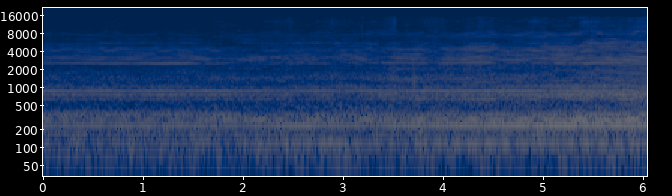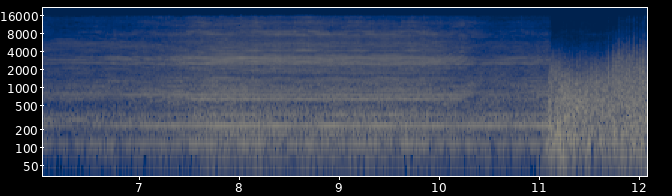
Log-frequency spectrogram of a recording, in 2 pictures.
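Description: Two 1994 Rheem 2.5-ton central air conditioner condensers running: a steady compressor and fan hum that grows louder as the microphone comes closer. Near the end the condenser fan's discharge air blows straight onto the microphone with a sudden loud rush.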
